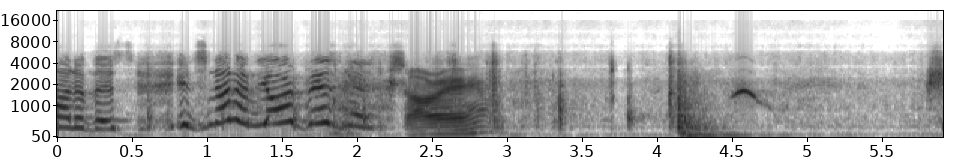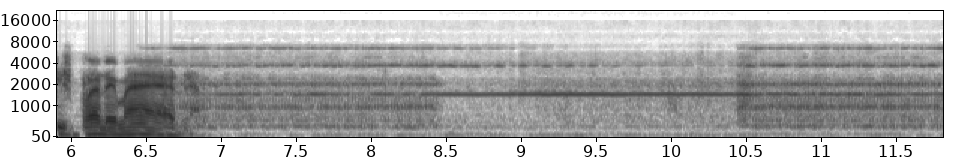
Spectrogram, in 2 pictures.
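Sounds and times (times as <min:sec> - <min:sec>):
speech: 0:00.0 - 0:03.1, 0:05.8 - 0:07.0
old-fashioned telephone bell ringing: 0:06.4 - 0:11.8.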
